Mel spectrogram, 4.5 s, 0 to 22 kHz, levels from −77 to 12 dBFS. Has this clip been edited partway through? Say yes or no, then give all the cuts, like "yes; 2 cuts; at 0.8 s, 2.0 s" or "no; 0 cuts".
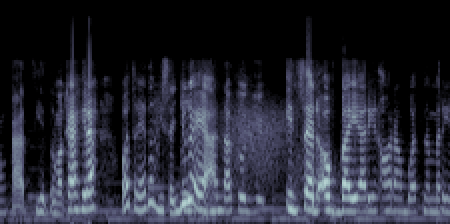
yes; 1 cut; at 2.5 s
